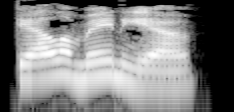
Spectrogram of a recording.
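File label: "gallomania", British English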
